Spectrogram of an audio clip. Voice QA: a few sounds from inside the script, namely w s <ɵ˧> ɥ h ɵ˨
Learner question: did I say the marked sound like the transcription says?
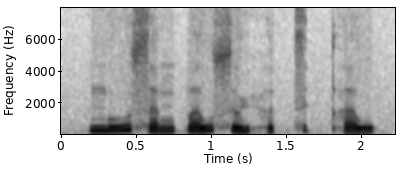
no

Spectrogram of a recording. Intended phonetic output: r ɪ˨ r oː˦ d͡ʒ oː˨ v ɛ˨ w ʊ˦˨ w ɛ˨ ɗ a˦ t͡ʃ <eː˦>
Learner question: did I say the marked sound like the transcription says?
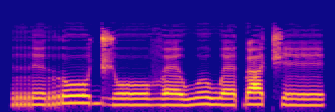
yes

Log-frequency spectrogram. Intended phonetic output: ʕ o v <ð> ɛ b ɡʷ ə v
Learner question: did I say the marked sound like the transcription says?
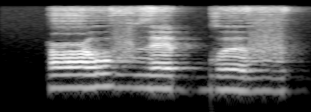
yes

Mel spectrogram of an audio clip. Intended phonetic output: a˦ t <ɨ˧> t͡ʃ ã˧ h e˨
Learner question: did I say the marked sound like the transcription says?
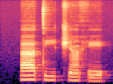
no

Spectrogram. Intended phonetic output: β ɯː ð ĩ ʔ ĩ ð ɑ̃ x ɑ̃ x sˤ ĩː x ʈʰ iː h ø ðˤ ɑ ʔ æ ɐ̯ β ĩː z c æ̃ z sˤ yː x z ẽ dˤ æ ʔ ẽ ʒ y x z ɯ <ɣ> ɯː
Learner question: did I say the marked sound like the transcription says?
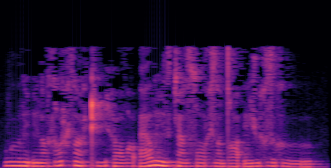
no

